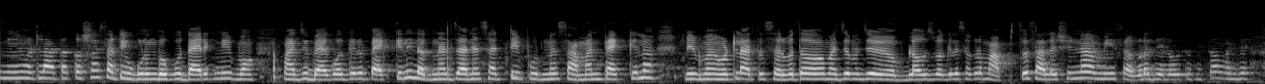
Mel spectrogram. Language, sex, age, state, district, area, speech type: Marathi, female, 18-30, Maharashtra, Amravati, urban, spontaneous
